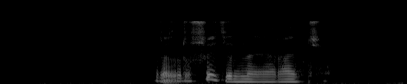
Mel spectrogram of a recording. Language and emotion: Russian, sad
